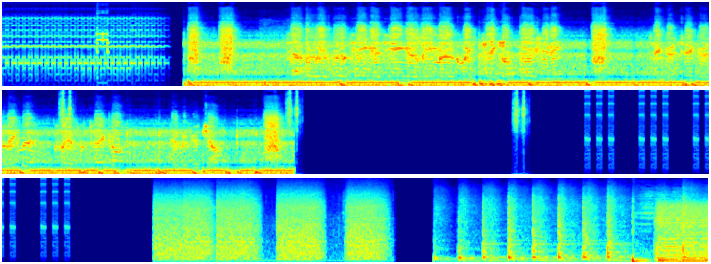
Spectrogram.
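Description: Electronic intro sound effects. A steady electronic tone comes first, then about eight seconds of dense crackling static over a low hum, like a radio signal coming in. After a pause there is a run of short, evenly spaced beeps, then bursts of static, and music with a beat starts near the end.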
